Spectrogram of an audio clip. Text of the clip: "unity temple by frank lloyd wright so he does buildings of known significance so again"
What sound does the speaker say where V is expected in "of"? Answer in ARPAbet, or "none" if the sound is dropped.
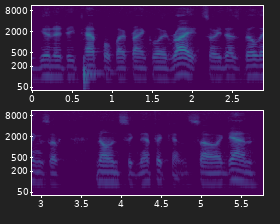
V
